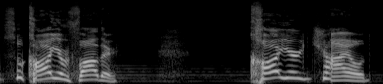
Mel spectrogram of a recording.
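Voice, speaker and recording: Guy with a high voice preaching life advice, really emphatic and earnest, music under him. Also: lively intonation, slow, bright, forceful tone. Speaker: show host and father. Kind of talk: motivational monologue, direct address to listeners.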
